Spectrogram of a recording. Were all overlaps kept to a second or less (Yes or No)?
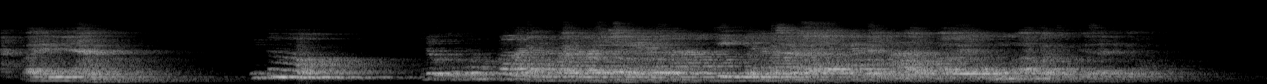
No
